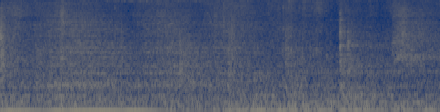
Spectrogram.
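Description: Old KONE traction elevator car running in its shaft: a low steady rumble, strongest in the first second, with a few light clicks near the end.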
